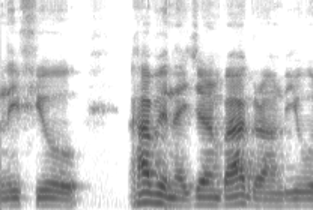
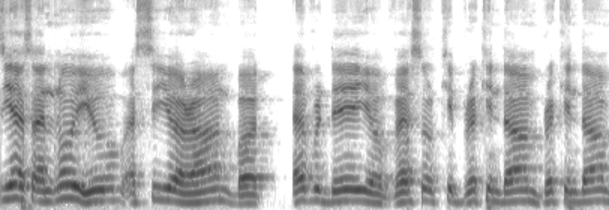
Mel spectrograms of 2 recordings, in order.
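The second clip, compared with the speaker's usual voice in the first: English in a put-on, pitched-up Italian accent; 6 semitones higher than usual. Retelling what a transport manager said: imitating an Italian accent. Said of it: "with the Italian accent".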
